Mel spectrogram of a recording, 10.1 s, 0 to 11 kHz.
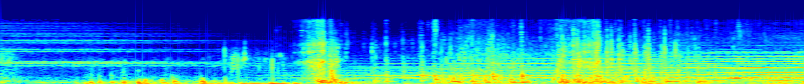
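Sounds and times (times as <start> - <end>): tense music: 0.0 - 3.4
creaks and clicks: 2.7 - 9.6.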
